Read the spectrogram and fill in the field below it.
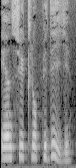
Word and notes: encyklopedi: ensykloped'i:

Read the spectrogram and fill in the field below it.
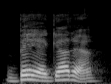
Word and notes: bägare: ²b'ä:gare

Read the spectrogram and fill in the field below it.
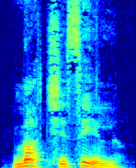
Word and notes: matjessill: [²m'at:jesil:]

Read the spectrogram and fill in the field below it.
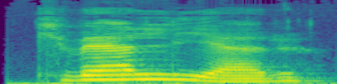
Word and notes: kväljer: [kv'el:jer]

